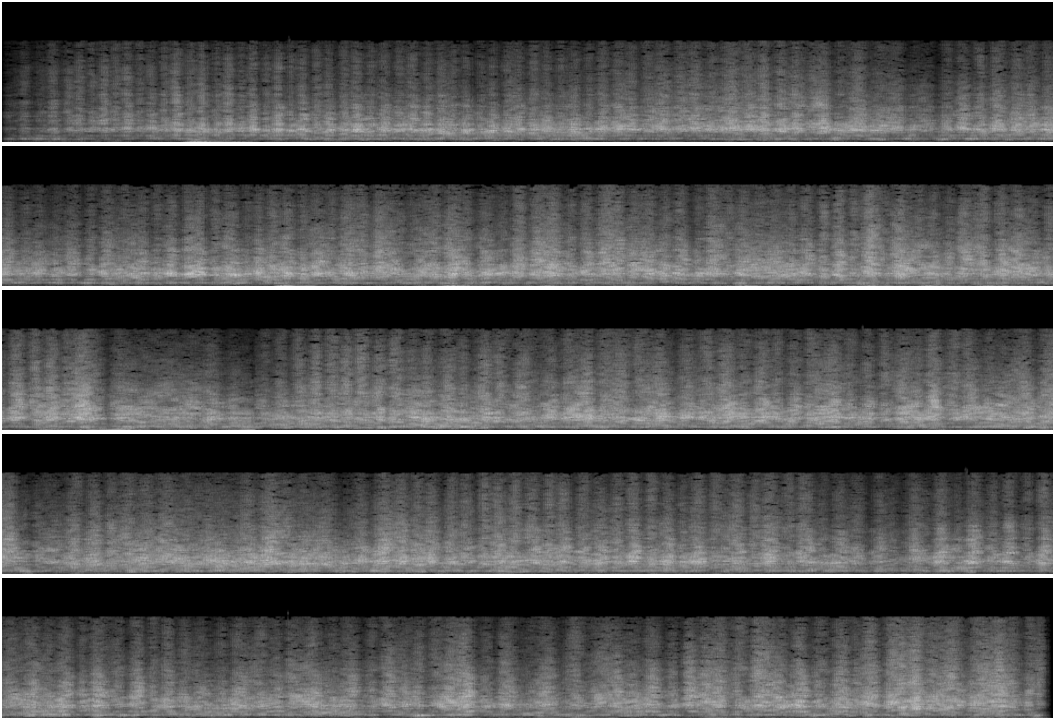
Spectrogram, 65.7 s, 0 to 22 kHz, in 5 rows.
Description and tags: nails scratching sped up
I'm not sure what happened here, but this used to be the sounds of my nails scratching the plastic back of a chair. I isolated a region and then tried to speed it up in classic mode, but maybe it was accidentally free mode? Who knows.
noise, creepy, experimental, logic-pro-9, ghosts, future, artifacts, strange, weird, corrupt-file, sinister, spooky, abstract, scary, freaky, haunted, terror, aliens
